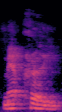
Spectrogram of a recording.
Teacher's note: A veces como que escuchamos si dijéramos crow, mercredi. Esa E, mercredi. Como que si sonara una O, pero no es una O.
